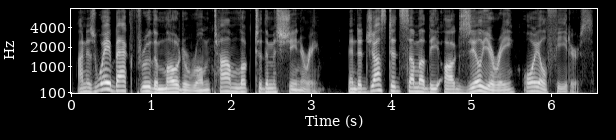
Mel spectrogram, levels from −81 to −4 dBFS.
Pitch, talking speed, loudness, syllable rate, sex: 125 Hz, 190 wpm, -19 LUFS, 5.4 syllables/s, male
